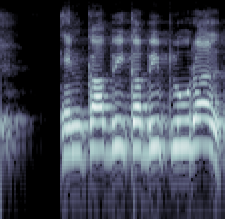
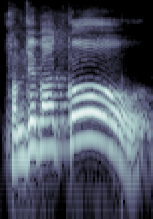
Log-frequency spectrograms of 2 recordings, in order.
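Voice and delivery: slow check-in question; much slower than usual. Shown as a demonstration. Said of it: "teacher checking understanding".

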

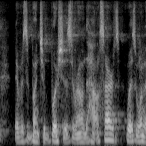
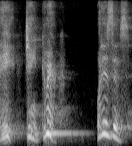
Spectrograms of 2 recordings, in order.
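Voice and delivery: higher, louder call across the yard; 10 semitones higher, 7 dB louder, slower than usual. Retold or imitated. Yelling to brother Gene about the snake, a high loud call. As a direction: shout for your brother to come look.

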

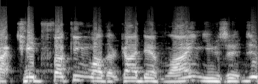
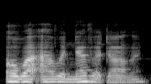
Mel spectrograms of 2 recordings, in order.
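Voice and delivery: a lightly put-on, softer Southern belle; softer mock Southern belle, darling drops away; mock Southern lady; 3 semitones lower, 6 dB quieter, faster than usual. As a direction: simper it like a prim Southern lady.

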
